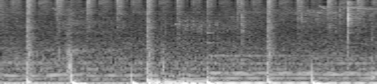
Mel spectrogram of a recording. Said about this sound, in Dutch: Oh, die maakt dat geluid dus. Oh, we zijn erachter. Het is dus een grote specht die dat geluid maakt.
